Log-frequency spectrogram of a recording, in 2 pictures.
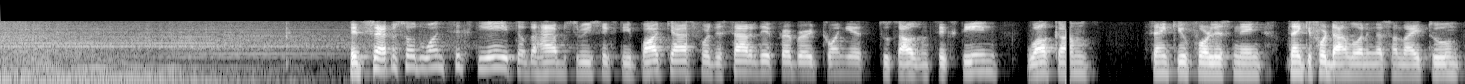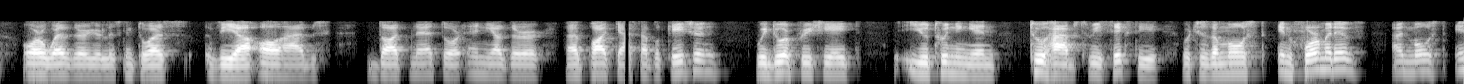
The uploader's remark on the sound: we take your phone calls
